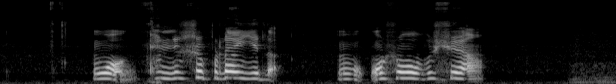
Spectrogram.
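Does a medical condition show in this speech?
Yes: cerebellar atrophy, hereditary; then weak hands.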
